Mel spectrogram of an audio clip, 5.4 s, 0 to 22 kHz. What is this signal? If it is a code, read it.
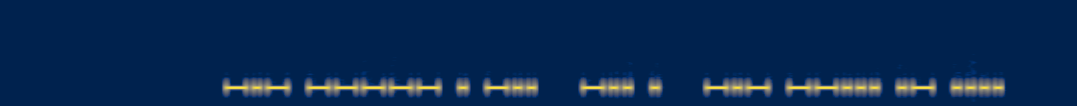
Morse code, heard as a keyed tone, about 34 wpm, 700 Hz. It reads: K0ED DE K7AH
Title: USA Callsign DE Callsign - 4 Characters - 35wpm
